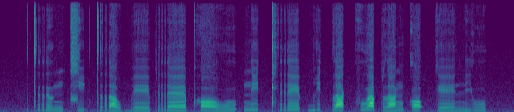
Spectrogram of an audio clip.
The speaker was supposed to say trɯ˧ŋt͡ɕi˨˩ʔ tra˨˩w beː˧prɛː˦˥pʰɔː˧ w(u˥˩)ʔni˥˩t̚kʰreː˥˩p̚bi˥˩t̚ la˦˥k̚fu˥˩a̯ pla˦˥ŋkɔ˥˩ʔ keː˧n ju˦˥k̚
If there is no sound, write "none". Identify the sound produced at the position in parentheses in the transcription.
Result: u˦˥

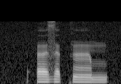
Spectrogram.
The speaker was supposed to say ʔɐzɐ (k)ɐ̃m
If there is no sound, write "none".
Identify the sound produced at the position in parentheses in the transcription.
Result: k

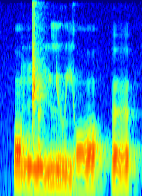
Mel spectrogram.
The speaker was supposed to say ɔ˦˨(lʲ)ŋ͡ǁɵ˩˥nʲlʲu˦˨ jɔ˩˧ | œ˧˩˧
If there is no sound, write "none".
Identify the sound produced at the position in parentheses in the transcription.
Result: none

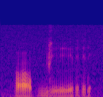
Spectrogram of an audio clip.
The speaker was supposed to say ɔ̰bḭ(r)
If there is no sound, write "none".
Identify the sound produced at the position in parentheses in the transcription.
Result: r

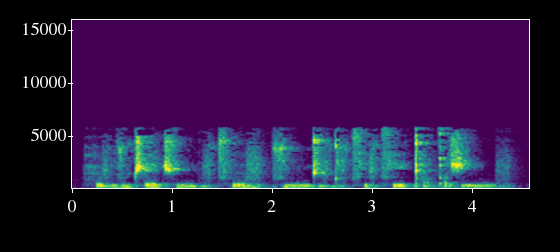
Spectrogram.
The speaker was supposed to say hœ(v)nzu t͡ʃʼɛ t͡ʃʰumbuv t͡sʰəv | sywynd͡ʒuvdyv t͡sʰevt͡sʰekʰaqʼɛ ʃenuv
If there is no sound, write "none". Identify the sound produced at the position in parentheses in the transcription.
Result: v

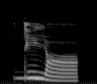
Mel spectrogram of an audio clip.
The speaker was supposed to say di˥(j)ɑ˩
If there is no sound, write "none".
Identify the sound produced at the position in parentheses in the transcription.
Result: j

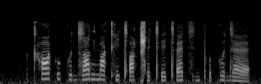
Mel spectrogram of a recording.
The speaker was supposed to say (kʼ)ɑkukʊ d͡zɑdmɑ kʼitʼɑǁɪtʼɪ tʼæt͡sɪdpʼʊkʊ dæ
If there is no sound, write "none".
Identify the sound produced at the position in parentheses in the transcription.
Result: kʰ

